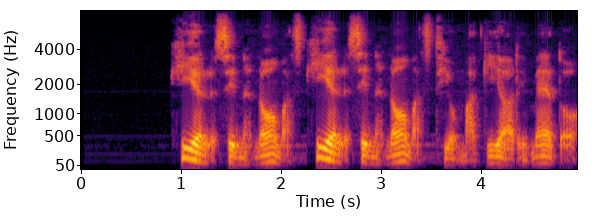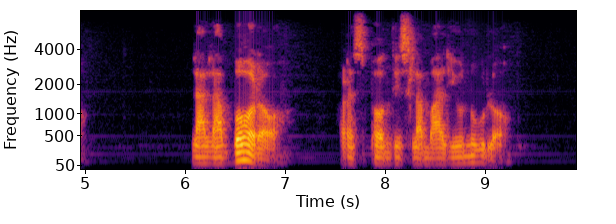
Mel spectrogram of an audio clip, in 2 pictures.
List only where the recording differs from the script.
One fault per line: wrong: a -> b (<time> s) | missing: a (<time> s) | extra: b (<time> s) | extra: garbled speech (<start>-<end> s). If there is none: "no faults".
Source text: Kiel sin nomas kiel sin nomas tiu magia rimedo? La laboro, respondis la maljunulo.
no faults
